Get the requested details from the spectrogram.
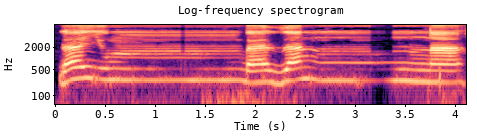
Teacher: Nah, nun tasdidnya tahan juga. Kadarnya sama dengan iqlab.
